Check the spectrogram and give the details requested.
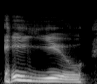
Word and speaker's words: Au: It was Dr. Au, A-U, pronounced Au.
